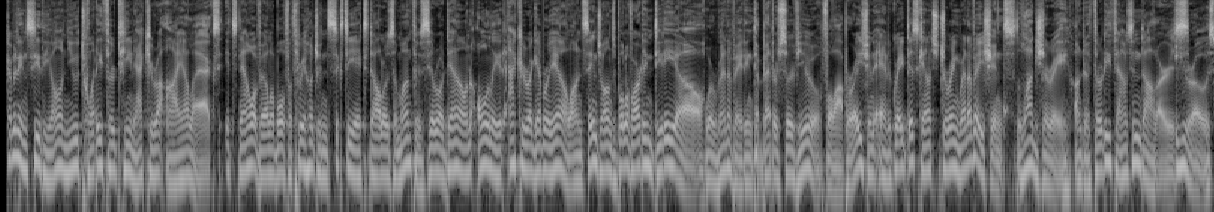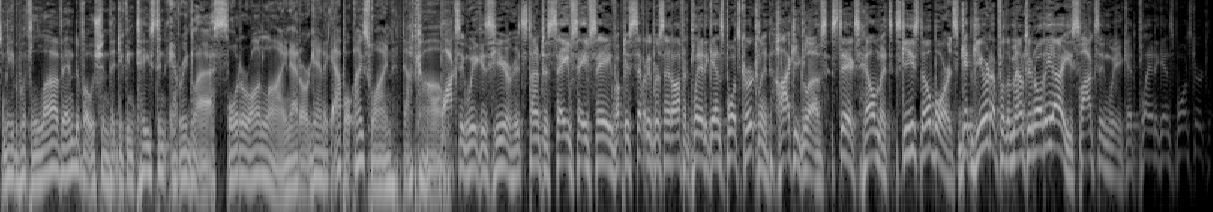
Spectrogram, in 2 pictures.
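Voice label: Canadian English, male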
